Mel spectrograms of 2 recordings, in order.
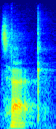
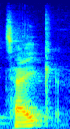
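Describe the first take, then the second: First: The vowel is a short 'e' sound. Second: The vowel is a long 'ay' sound.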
